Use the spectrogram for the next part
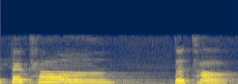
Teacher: ಮೊದಲು ತ ಅಲ್ಪ ಪ್ರಾಣ, ನಂತರ ಥಾ ಮಹಾಪ್ರಾಣ ದೀರ್ಘ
